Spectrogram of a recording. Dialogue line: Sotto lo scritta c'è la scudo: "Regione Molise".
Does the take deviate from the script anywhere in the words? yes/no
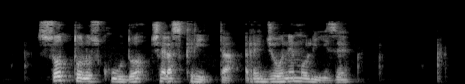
yes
